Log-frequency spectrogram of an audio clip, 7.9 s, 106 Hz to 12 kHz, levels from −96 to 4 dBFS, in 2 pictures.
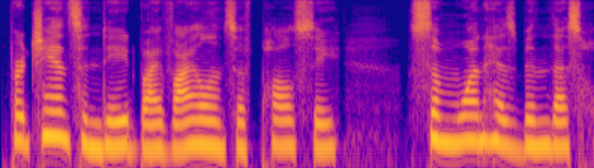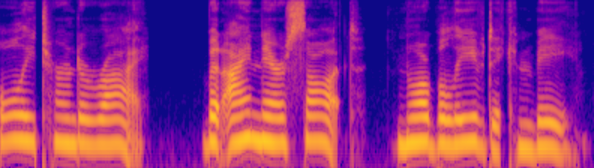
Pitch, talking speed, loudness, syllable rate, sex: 205 Hz, 180 wpm, -17 LUFS, 5.6 syllables/s, female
